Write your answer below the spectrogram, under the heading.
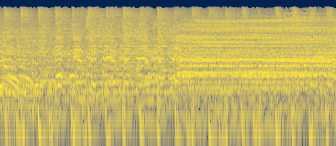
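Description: Rock music with singing over a steady drum beat, with long held notes in the second half.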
